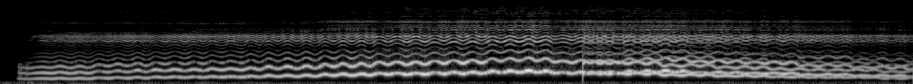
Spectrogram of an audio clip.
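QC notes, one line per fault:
5.83 s to end: doubled audio track. A second, full-band copy of the music cuts in abruptly and runs about one and a half seconds behind, roughly 5 dB quieter, with no decay or room colour. This likely comes from a slower second capture path.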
